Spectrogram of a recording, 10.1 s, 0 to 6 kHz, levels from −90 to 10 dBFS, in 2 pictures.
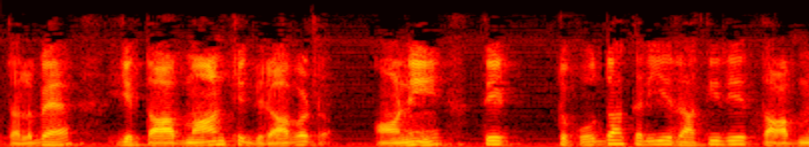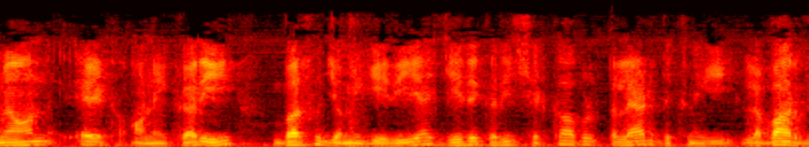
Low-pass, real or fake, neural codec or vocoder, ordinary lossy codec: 5.4 kHz; real; none; AAC, 24 kbps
